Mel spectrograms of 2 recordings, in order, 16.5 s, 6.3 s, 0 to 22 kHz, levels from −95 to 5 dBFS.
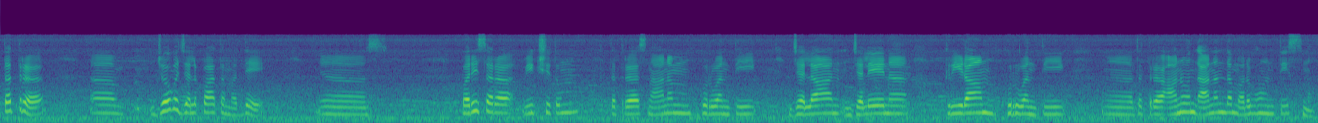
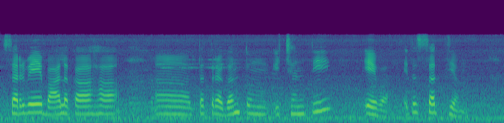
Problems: constant background noise, continuous background conversations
